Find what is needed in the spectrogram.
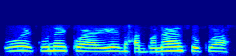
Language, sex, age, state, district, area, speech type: Assamese, female, 18-30, Assam, Golaghat, urban, conversation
